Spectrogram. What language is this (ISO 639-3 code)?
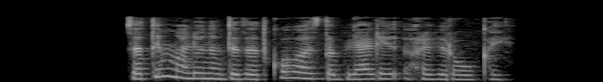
bel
